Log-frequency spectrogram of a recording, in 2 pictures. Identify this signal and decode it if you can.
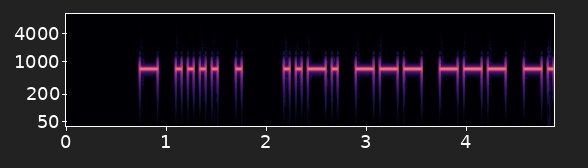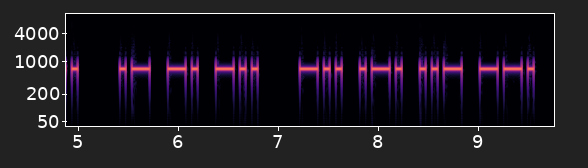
Morse code, heard as a keyed tone, about 20 wpm, 700 Hz. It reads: THE FOOD AND DRUG
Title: Build A Phrase - 5-Word Phrases - 20wpm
